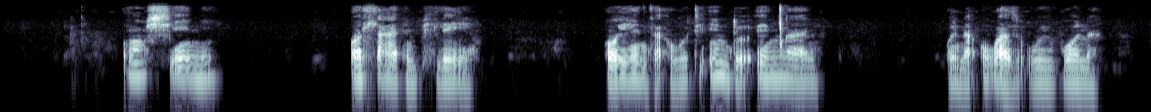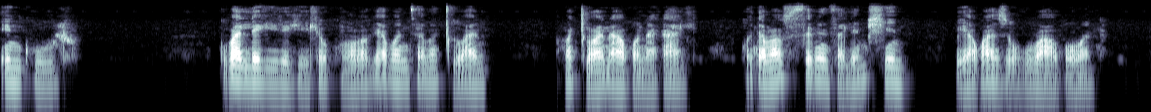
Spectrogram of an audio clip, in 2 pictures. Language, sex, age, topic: North Ndebele, female, 50+, health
